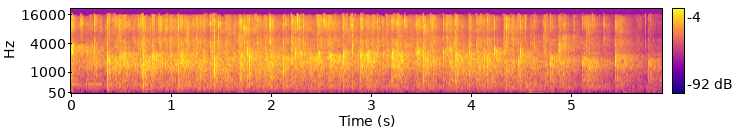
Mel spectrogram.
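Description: Audience applause welcoming a guest to the stage at a Sunday church service: dense, continuous clapping with scattered sharper claps, holding steady before tapering off at the end.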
